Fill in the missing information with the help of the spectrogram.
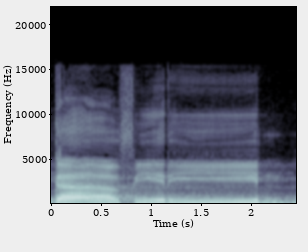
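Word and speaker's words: كافرين: Jadi pangkal lidahnya tidak boleh terangkat ke langit karena ra ini ee tidak boleh dibaca tebal ya. Jadi riharakat kasrah barisnya. Jadi kafirin posisi mulutnya ee terbuka ya kayak orang senyum kafirin ya bukan nain. Ah itu bacaan yang salah.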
